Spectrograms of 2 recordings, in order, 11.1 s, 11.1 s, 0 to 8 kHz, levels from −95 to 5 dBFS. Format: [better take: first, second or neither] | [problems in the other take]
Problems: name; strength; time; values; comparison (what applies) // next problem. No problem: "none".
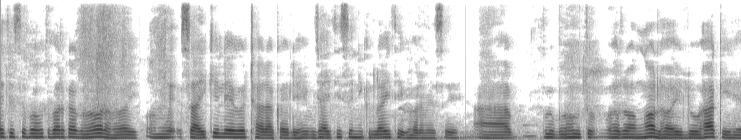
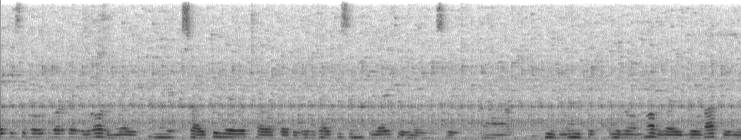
first | noise reduction (classical method log-MMSE)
